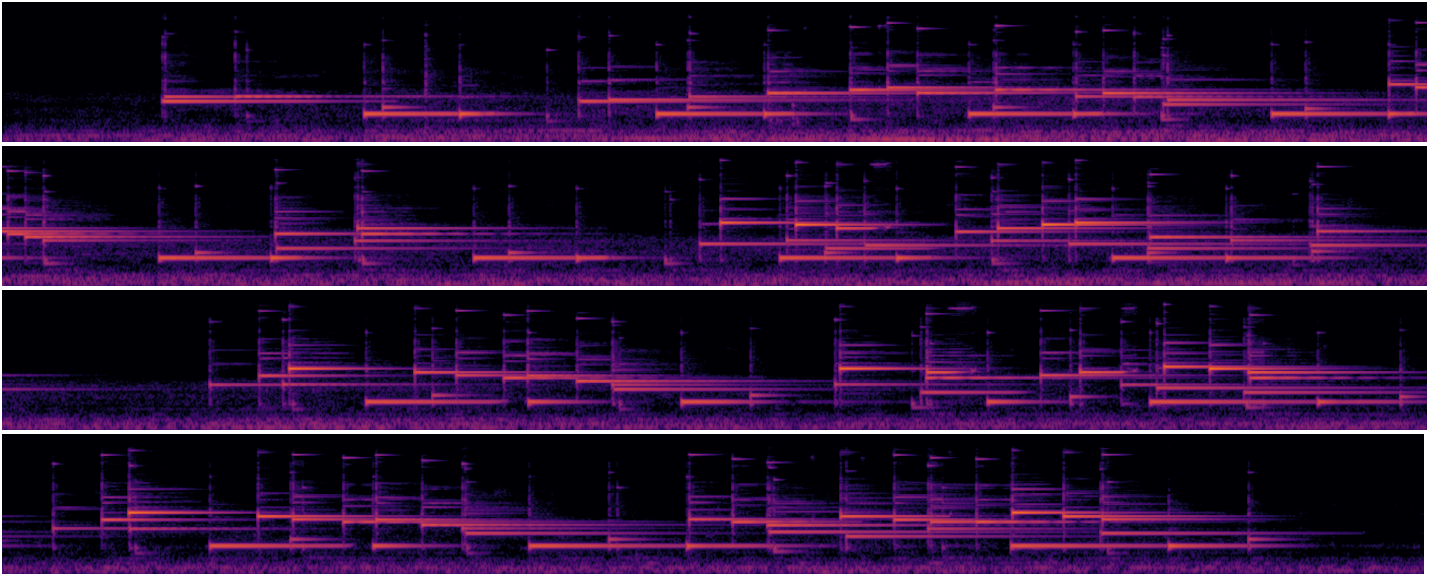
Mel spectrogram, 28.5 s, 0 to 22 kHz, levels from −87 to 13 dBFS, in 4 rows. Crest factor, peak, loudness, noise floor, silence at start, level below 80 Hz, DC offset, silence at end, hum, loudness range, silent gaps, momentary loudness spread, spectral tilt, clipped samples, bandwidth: 20 dB; -14 dBFS; -30 LUFS; -60 dBFS; 0.4 s; -58 dBFS; under 0.1%; 0.7 s; none; 6 LU; none; 15 LU; -2.5 dB/octave; under 0.1%; 16 kHz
